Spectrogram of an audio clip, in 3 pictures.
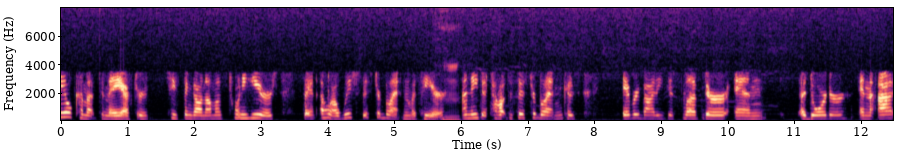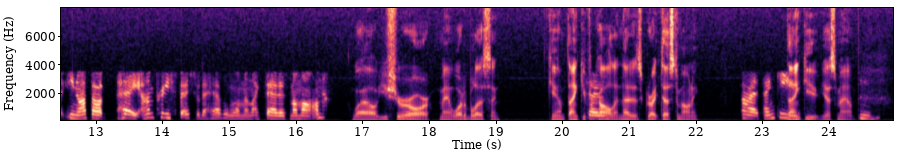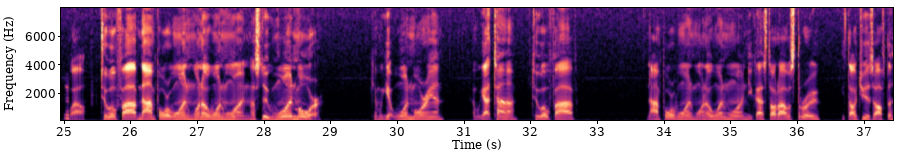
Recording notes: taking listener phone calls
